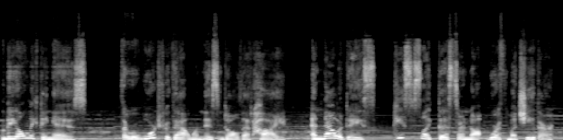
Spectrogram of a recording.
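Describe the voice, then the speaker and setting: A woman's voice: a little high, big pitch swings, normal speed, music in the background. An actress playing a courteous, formal female clerk in a video game. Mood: polite. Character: polite, soft-mannered female commission clerk. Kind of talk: video game character acting.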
